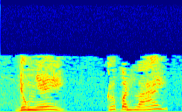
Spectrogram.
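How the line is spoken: Loud shout. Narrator (Vietnamese): cao giọng quát lên

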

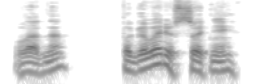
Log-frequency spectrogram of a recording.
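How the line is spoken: Sighing. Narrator (Russian): вздохнув, промолвил Избор

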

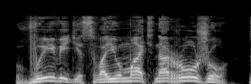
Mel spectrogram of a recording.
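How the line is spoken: Yelled. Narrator (Russian): завопил Ричард

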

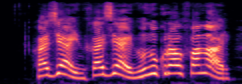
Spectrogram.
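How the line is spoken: Old man yelling. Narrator (Russian): заорал старик

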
